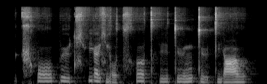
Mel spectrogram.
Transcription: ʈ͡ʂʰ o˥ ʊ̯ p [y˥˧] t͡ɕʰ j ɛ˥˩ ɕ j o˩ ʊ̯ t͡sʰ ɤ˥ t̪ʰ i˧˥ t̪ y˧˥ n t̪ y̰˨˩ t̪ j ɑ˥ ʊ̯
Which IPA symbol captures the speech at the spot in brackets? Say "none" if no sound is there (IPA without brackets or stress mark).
y˥˧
